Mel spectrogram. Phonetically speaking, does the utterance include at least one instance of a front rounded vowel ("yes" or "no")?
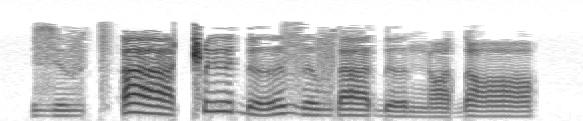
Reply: yes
